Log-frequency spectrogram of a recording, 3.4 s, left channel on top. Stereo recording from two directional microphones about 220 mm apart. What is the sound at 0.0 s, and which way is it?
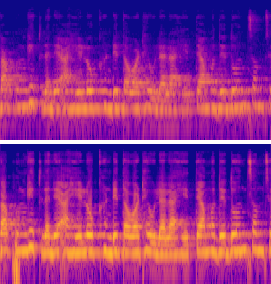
Speech, 40° right (ahead or behind).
